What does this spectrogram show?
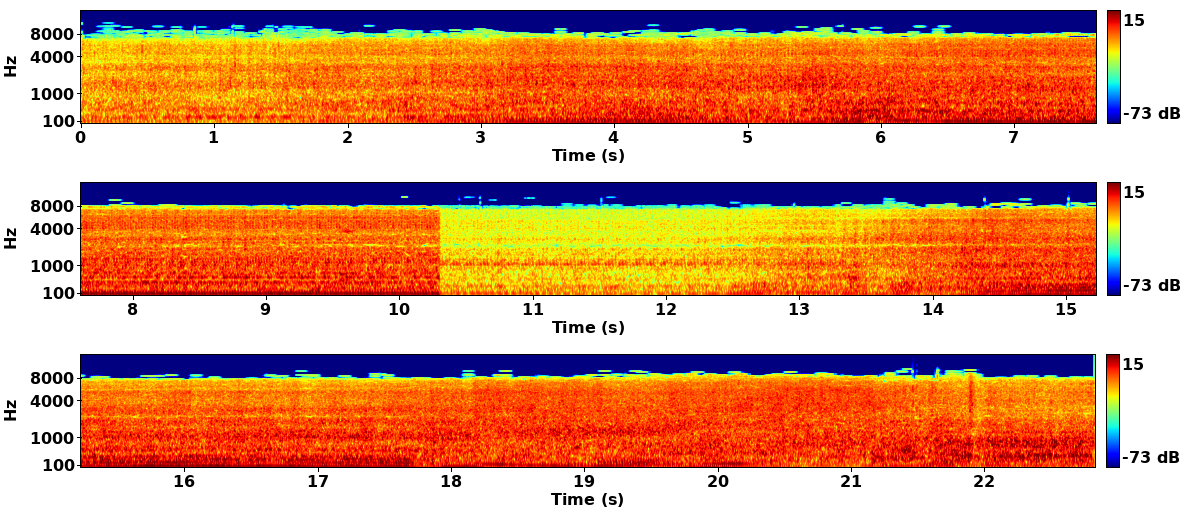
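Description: Series Land Rover engine working hard through deep mud, its revs held, then rising and falling several times. The sound drops suddenly about ten seconds in and builds up again.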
